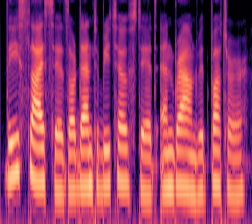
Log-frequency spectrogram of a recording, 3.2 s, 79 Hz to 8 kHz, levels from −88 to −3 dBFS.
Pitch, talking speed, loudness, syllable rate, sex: 175 Hz, 210 wpm, -19 LUFS, 5.8 syllables/s, female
